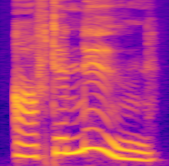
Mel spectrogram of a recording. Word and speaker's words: afternoon: The third syllable is under the stress. Afternoon, engineer, understand.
